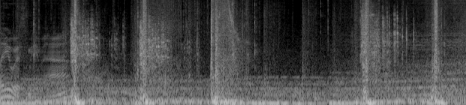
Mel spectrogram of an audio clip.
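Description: Weapon blows land with sharp thuds in a fight.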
